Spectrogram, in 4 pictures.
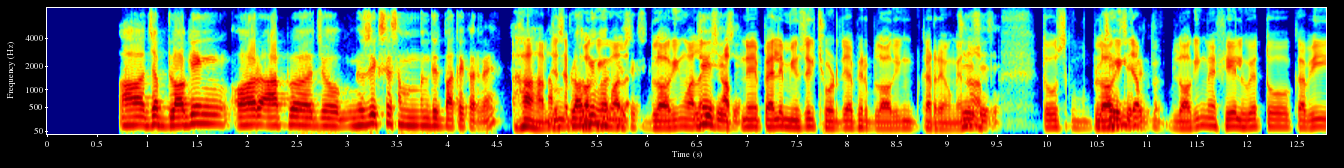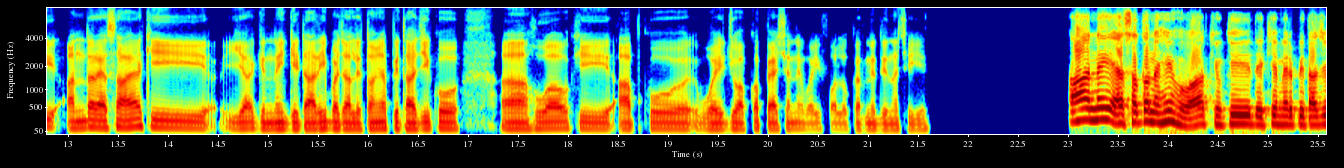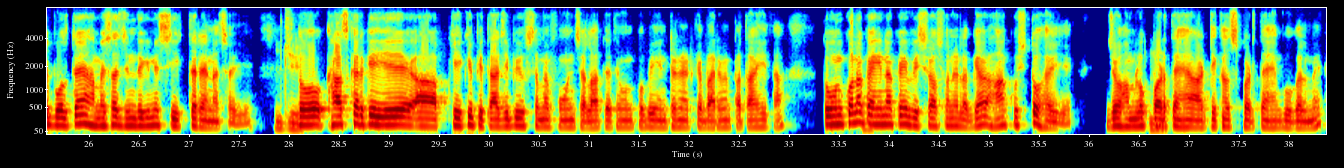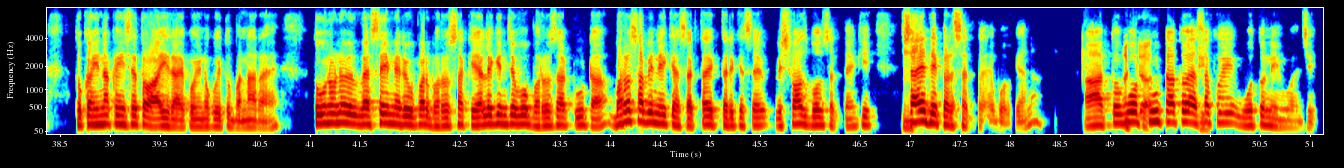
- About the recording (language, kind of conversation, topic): Hindi, podcast, तुम्हारे घरवालों ने तुम्हारी नाकामी पर कैसी प्रतिक्रिया दी थी?
- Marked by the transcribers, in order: in English: "ब्लॉगिंग"; in English: "म्यूज़िक"; in English: "ब्लॉगिंग"; in English: "ब्लॉगिंग"; in English: "ब्लॉगिंग"; in English: "म्यूज़िक"; in English: "ब्लॉगिंग"; in English: "ब्लॉगिंग"; in English: "ब्लॉगिंग"; in English: "फेल"; in English: "गिटार"; in English: "पैशन"; in English: "फ़ॉलो"; in English: "आर्टिकल्स"; lip smack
